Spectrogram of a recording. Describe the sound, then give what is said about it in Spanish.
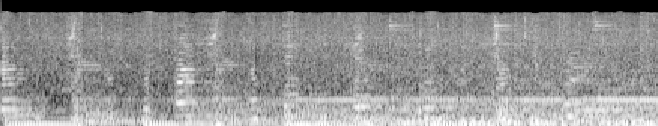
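Steady rain patters down on a pier throughout, a continuous hiss beneath prominent sustained music with low tonal chords. No one speaks. “Los cuatro simuladores caminan por un muelle. Todos están vestidos con tapados largos negros. Llueve.”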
